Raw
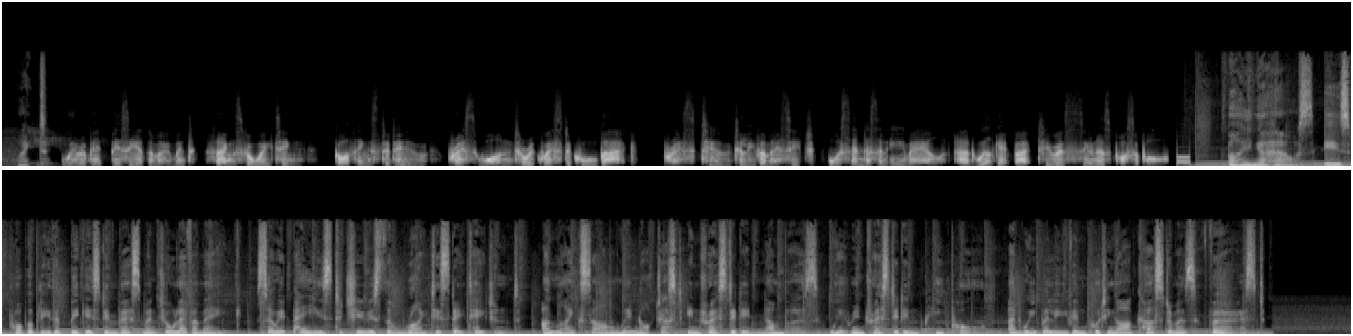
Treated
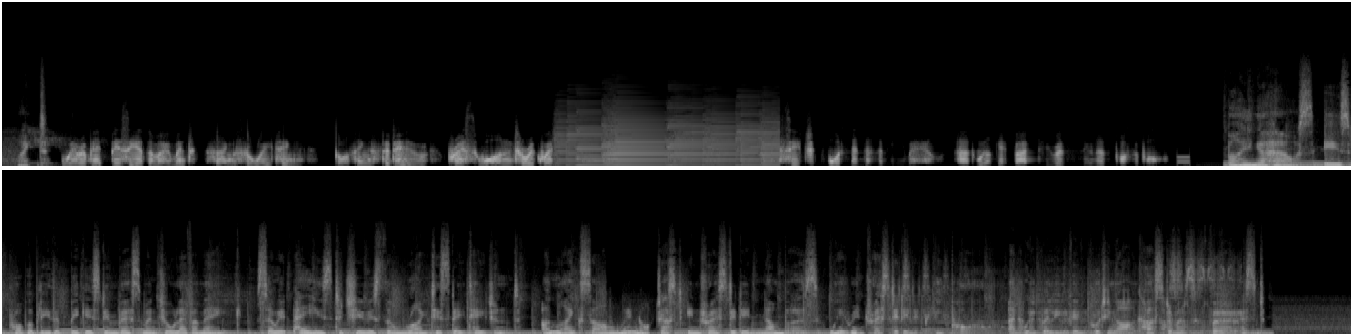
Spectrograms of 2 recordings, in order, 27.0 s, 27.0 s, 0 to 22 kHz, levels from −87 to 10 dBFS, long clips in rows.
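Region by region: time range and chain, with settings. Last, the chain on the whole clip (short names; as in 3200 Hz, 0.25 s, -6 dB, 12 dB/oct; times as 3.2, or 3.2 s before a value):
2–3.84 LPF 1900 Hz + compressor 10:1, threshold -30 dBFS
5.5–7.78 minimum comb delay 1.1 ms + resonator 130 Hz, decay 1.9 s, mix 100% + spectral compressor 2:1
8.37–12.22 low shelf 280 Hz -7 dB + de-hum 159.3 Hz, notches 28 + upward expander 2.5:1, over -43 dBFS
19.53–20.05 G.711 law mismatch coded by A + air absorption 270 m
22.03–25.89 regenerating reverse delay 0.1 s, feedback 70%, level -11 dB + HPF 1300 Hz 6 dB/oct
whole clip: limiter -19.5 dBFS; Chebyshev low-pass 4600 Hz, order 2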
